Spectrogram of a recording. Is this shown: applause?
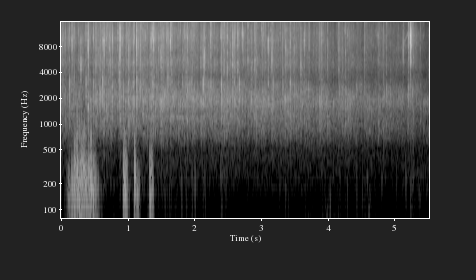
yes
